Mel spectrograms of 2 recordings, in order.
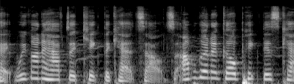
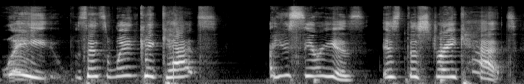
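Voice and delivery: high, loud disbelieving cry; can't believe the cat got in; shocked disbelief; 9 semitones higher, 5 dB louder, much slower than usual. Real, not acted. Gamer shocked at the stray cat, high loud disbelief.

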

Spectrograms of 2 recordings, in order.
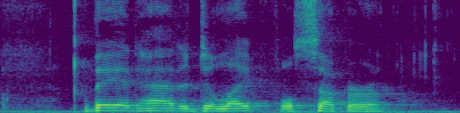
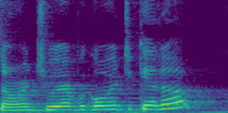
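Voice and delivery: quick, higher raised call; loud call; 8 semitones higher, faster than usual. A narrator's reading. Jill calling to the sleeping boys, quick raised call. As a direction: hurry them out of bed. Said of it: "shouted Jill in a loud voice".

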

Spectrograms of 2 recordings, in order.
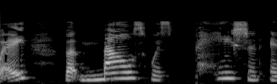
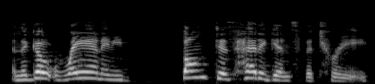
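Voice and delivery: ordinary delivery

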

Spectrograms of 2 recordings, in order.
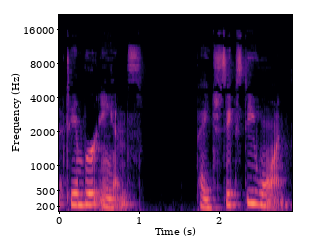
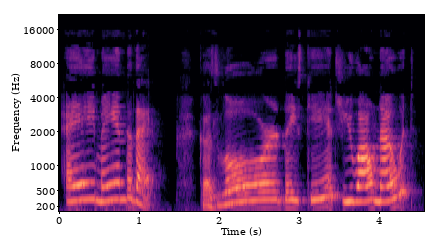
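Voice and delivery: knowing amen; 6 semitones higher, slower than usual. Acted. Preachy aside about kids.

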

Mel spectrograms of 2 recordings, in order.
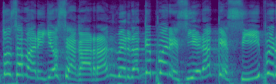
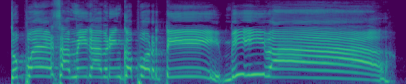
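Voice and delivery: shouted cheering; much slower than usual. Real, not acted. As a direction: cheer your friend on at full voice. Cheering friend on in game. (porras a gritos)

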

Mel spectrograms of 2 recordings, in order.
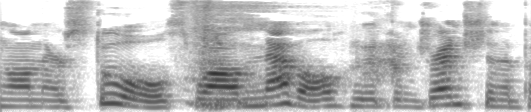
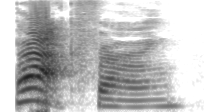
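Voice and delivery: loud call at the dog; shouted command; 11 dB louder than usual. Acted. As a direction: hold the big dog back. Hagrid holds back the dog.

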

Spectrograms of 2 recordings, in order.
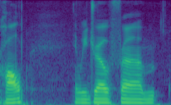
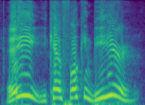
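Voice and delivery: high, loud, drawn-out Canadian Mountie; hammed-up Canadian accent, pitched up; mock Canadian accent; 13 semitones higher, 7 dB louder, slower than usual. Mountie ordering hunters out, mock Canadian accent.

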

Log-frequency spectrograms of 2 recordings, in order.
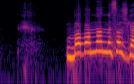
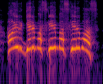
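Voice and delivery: alarmed; 9 semitones higher, faster than usual. Acted. Backing away from neighbor.

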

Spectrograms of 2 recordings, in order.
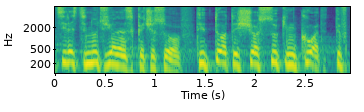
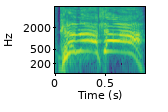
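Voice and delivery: sharp, very high alarm call; panicked cry of grenade; grenade warning shout; 12 semitones higher, slower than usual. Acted. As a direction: scream the warning to everyone.

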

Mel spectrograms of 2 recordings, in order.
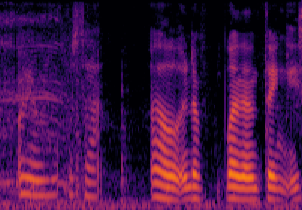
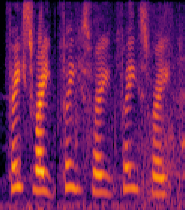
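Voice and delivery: panicked shouting; 9 semitones higher than usual. Real, not acted. Panicked at creature attack.

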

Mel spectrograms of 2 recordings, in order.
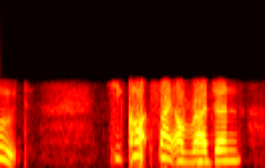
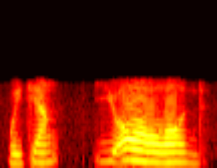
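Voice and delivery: ordinary talk, nothing marked

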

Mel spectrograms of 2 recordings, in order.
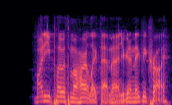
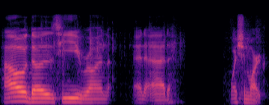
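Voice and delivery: lower, much softer, slow read-out; reading chat aloud; 7 semitones lower, 7 dB quieter, slower than usual. Shown as a demonstration. Streamer reads a chat question aloud, softly. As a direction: read the message flatly to yourself. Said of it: "reading a chat question aloud".

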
